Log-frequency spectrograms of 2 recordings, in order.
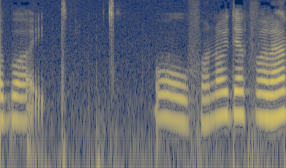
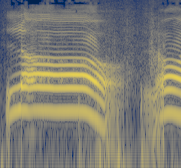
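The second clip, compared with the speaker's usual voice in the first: loud, high cry of no; sharp no; 5 semitones higher, 8 dB louder, much slower than usual. Real, not acted. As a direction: shout the no as it goes wrong. Sudden outburst while playing.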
